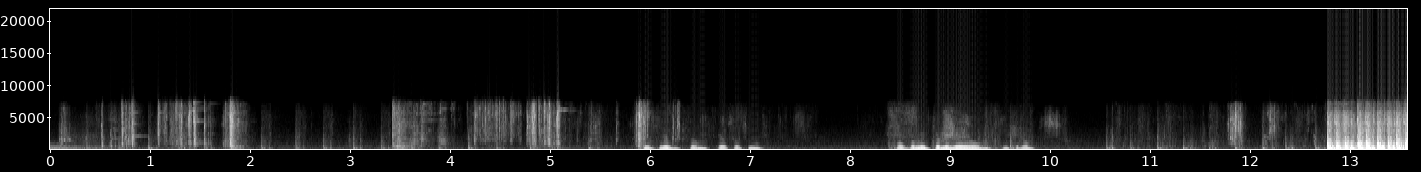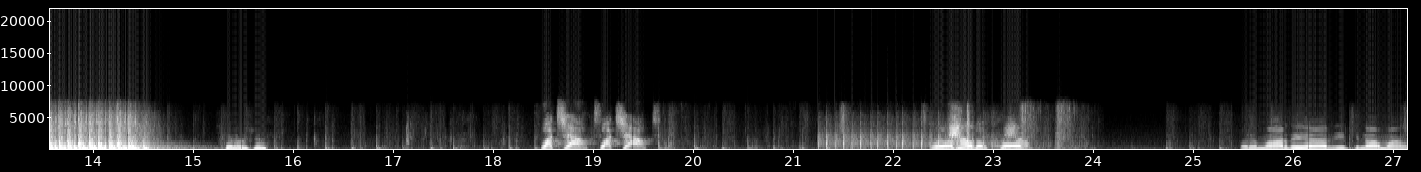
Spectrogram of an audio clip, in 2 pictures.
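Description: Footsteps patter quickly on dirt and grass.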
